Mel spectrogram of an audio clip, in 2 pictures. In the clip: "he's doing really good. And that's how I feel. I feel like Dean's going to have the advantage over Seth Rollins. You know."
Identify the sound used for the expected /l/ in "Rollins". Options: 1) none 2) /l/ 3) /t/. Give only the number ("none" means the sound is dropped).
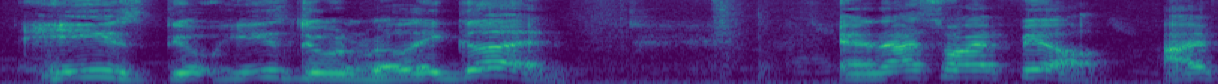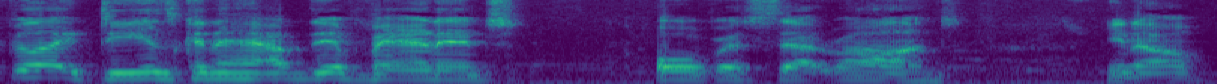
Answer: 1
